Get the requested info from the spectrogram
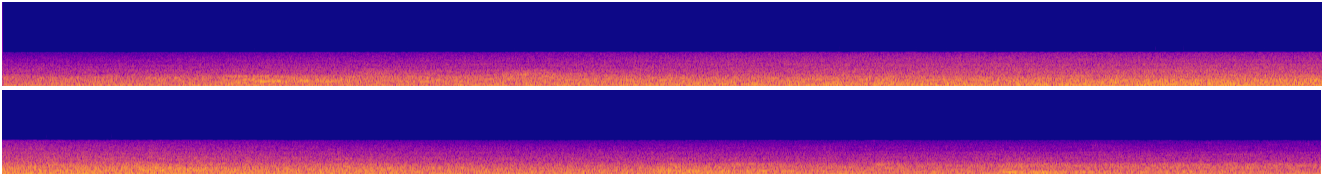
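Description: South West Trains passenger train pulling slowly into the platform, a steady low rumble of its running gear and wheels on the rails as it slows almost to a stop.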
